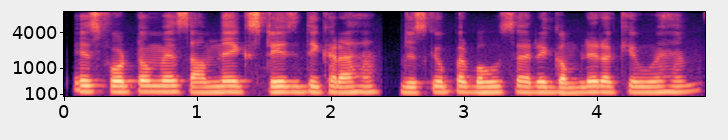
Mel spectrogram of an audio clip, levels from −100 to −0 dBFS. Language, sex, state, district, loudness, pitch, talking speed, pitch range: Hindi, male, Jharkhand, Palamu, -16 LUFS, 155 Hz, 210 wpm, 150-155 Hz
